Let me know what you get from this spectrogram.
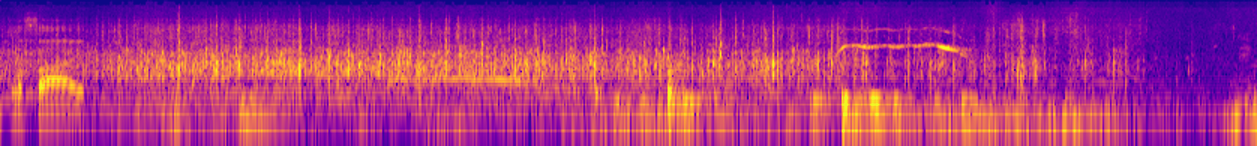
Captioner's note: applause continues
